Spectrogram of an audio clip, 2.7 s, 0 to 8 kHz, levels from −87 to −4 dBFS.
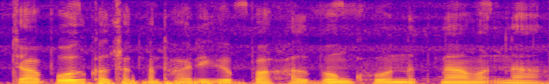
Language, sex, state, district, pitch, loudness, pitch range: Garo, male, Meghalaya, West Garo Hills, 105 Hz, -18 LUFS, 105-115 Hz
